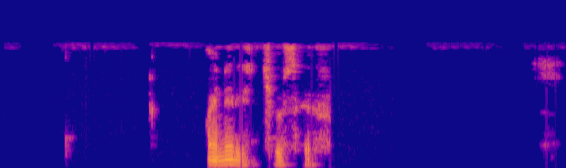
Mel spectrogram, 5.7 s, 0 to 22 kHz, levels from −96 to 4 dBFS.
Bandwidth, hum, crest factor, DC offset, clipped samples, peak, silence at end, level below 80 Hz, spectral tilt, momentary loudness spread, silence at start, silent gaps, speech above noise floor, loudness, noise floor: 8 kHz; none; 24 dB; under 0.1%; under 0.1%; -6 dBFS; 0.15 s; -50 dBFS; -4 dB/octave; 23 LU; 1.5 s; 3.94-4.24 s, 5.03-5.21 s; 47 dB; -24 LUFS; -71 dBFS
